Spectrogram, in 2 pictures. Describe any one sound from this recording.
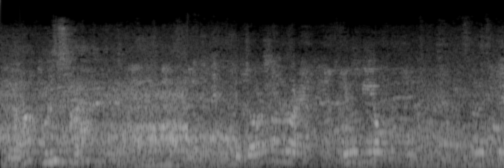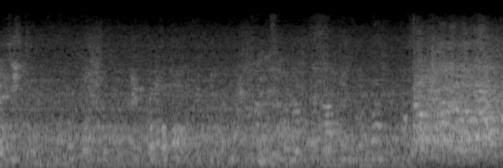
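A train rumbles and hums along the track.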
